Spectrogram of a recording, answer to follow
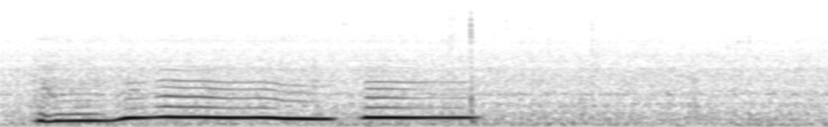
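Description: A woman humming with her mouth closed: a long note that steps up and then slowly sags, followed by a short second note at about two seconds.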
